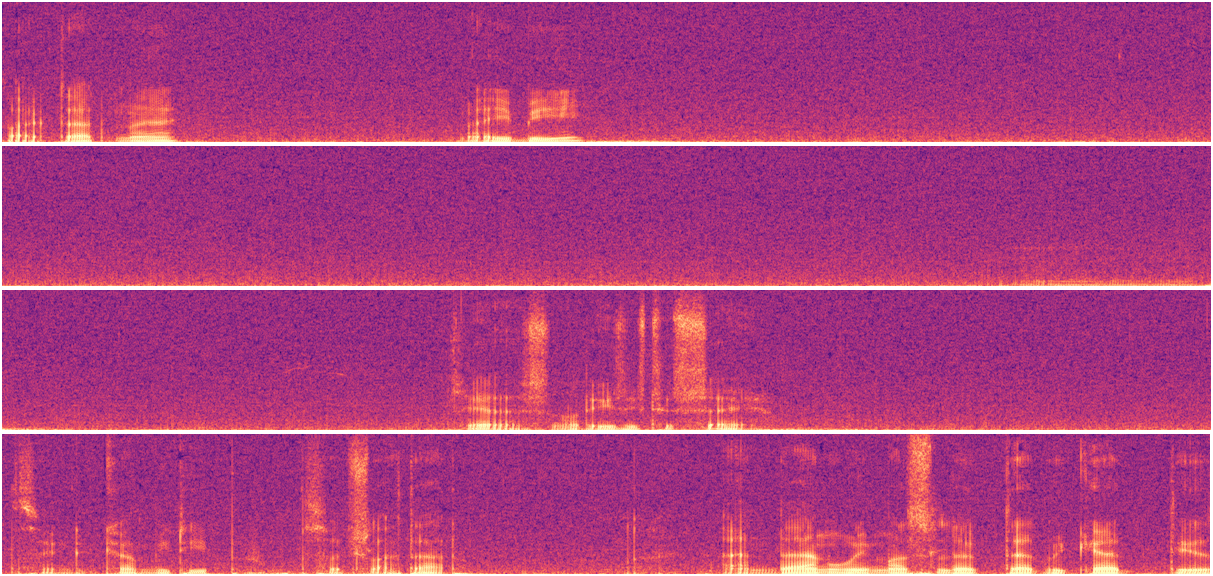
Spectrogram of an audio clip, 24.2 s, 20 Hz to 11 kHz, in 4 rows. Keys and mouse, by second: 0.7 click, 12.7 middle click, 18.5-20.0 drag, 20.0 middle click, 20.5-21.8 middle drag, 21.8-24.1 drag.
